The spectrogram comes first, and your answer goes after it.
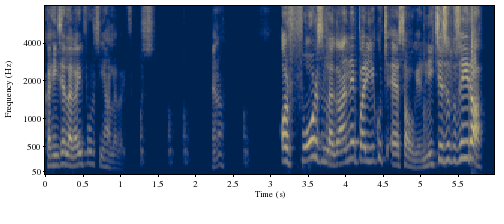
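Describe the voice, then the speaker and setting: A man's voice: sits high, very animated, a little fast. Chatty man teaching physics to students. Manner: chatty, addresses students as beta and bhaiya, tells anecdotes; sings little sound effects between points. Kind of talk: casual classroom lecture.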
